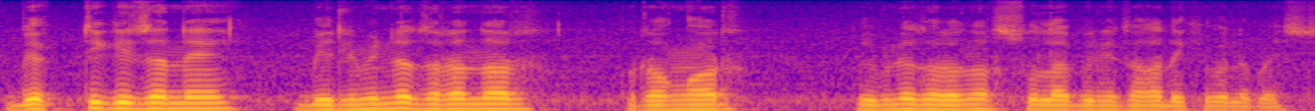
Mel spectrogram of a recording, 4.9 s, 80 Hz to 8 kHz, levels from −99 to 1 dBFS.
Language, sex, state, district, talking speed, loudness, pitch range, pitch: Assamese, male, Assam, Kamrup Metropolitan, 135 wpm, -16 LUFS, 120-140 Hz, 130 Hz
